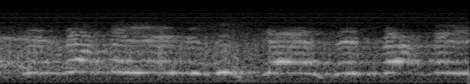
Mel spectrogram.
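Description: Male and female voices singing together into microphones with musical accompaniment, holding notes and moving from note to note.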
